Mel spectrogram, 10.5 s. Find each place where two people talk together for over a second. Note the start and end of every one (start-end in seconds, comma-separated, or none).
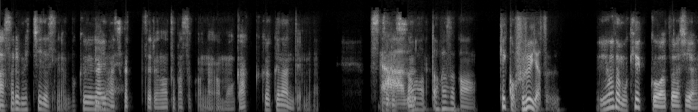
none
